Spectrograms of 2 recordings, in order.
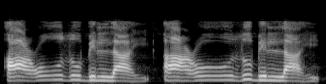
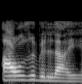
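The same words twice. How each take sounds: First: आऊज़ु बिल्लाही slowly, with a long oo; correct recitation. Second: आऊज़ु बिल्लाही quickly, with a short u; dropped waaw. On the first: Teacher reciting the opening formula properly, long oo in आऊज़ु बिल्लाही. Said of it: "Quran पाक start करते हैं क्या पढ़ते". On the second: Teacher imitating people's mistake, short clipped oo in आऊज़ु बिल्लाही. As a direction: rush आऊज़ु without lengthening the oo. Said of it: "आइन के बाद जो वाव है उसको छोड़ देते हैं". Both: Shown as a demonstration.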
